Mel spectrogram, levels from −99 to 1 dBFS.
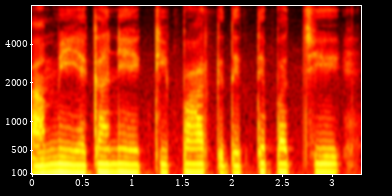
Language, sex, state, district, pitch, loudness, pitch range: Bengali, male, Assam, Hailakandi, 130 Hz, -20 LUFS, 120-135 Hz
